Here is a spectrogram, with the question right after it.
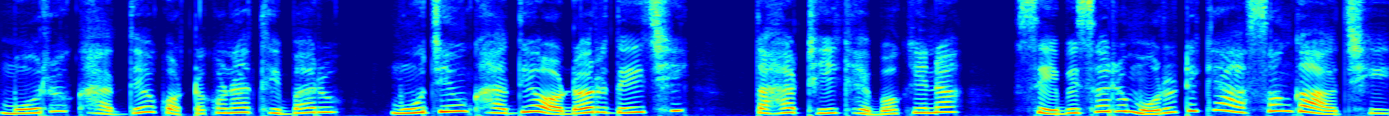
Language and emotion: Odia, fearful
